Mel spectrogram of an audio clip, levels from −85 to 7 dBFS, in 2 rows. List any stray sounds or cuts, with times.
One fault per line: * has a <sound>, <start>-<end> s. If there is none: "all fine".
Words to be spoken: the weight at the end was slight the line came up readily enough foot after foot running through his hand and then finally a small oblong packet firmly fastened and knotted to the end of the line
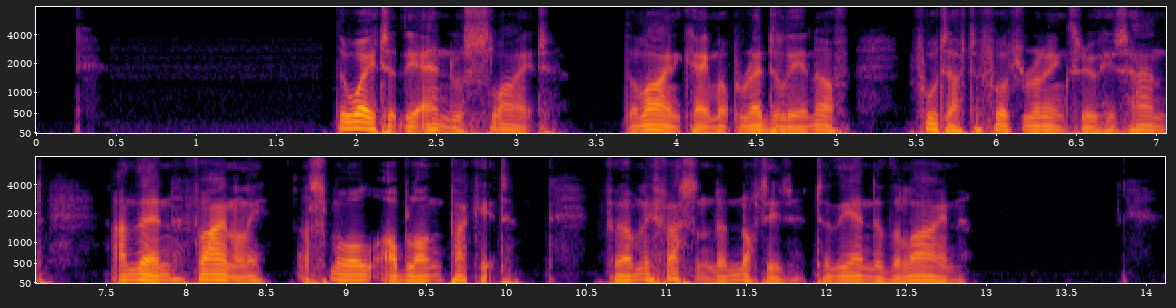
all fine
